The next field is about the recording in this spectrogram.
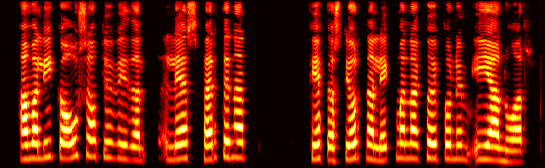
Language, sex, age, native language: Icelandic, female, 50-59, Icelandic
